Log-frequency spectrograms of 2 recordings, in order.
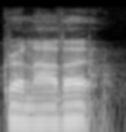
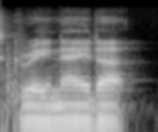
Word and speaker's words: Grenada: Somebody in the chat just telling me that it's pronounced Grenada, so my bad. Not Grenada, it's Grenada.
